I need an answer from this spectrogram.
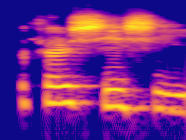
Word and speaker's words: Ferchichi: Ferchichi, yes. It's like a French pronunciation, not the English one.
